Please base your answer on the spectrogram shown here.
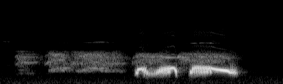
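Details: Spotted dove coos used to lure doves in the morning: a murmur of fainter bird notes, then two strong, low coos, the first dipping and rising, the second long and falling at the end.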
